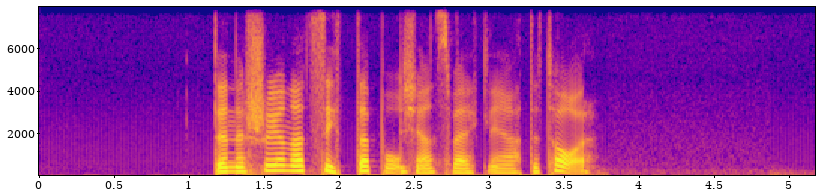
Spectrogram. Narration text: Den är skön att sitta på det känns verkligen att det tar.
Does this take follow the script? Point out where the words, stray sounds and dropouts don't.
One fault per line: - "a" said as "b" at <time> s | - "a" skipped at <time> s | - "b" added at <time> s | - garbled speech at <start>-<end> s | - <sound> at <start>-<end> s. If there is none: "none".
none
